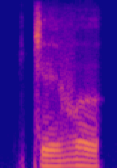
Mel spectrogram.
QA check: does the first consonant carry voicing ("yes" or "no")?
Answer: no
